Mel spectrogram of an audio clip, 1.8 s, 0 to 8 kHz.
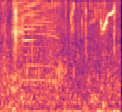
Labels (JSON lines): {"label": "biophony, dolphin", "recorder": "SoundTrap 500"}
